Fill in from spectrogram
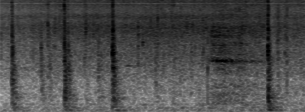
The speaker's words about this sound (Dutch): Het regent een beetje. Zoals je hoort. Dus dit is Nunesbroek vanuit de auto.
